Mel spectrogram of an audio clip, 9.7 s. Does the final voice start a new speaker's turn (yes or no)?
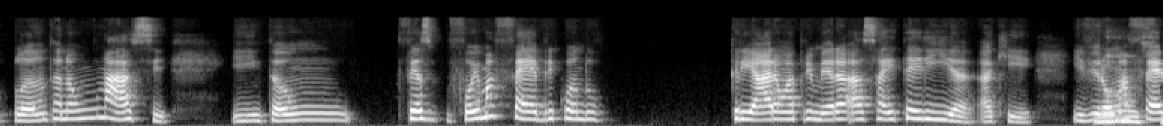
no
